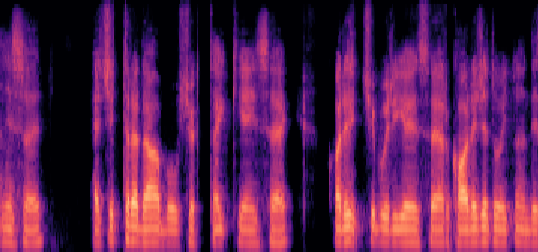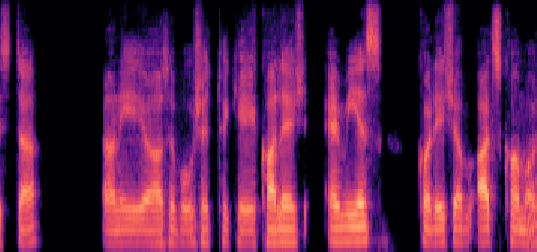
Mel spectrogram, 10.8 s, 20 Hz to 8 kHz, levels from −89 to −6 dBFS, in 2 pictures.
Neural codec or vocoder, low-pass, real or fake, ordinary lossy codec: codec, 16 kHz, 0.5 kbps, X-Codec, WavLM features, trained on Multilingual LibriSpeech; none; fake; none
